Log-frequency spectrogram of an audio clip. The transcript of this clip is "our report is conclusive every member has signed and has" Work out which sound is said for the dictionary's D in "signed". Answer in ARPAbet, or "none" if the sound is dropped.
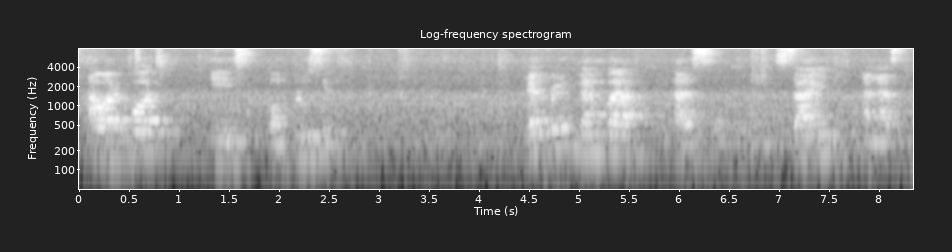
D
